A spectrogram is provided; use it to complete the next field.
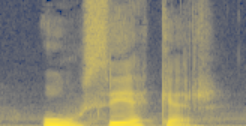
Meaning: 1. unsafe, insecure 2. hazardous, dangerous 3. unsure, doubtful 4. uncertain
- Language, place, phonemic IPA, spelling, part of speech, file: Swedish, Gotland, /ˈuːˌsɛːkɛr/, osäker, adjective, Sv-osäker.ogg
